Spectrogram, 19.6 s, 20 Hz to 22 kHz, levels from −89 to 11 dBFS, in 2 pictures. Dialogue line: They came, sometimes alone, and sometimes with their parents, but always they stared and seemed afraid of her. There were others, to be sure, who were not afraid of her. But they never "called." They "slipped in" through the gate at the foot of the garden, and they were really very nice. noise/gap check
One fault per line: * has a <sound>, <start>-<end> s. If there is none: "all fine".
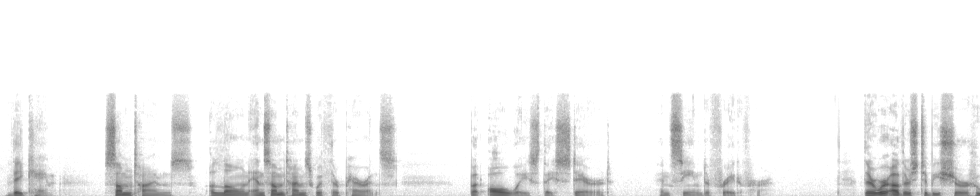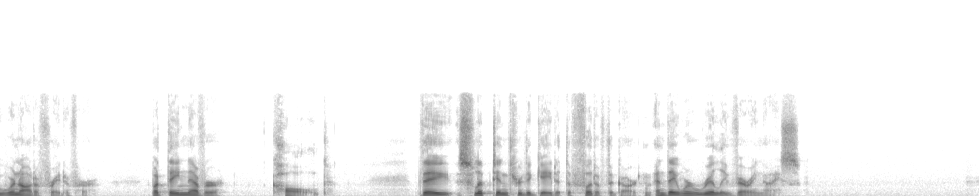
all fine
